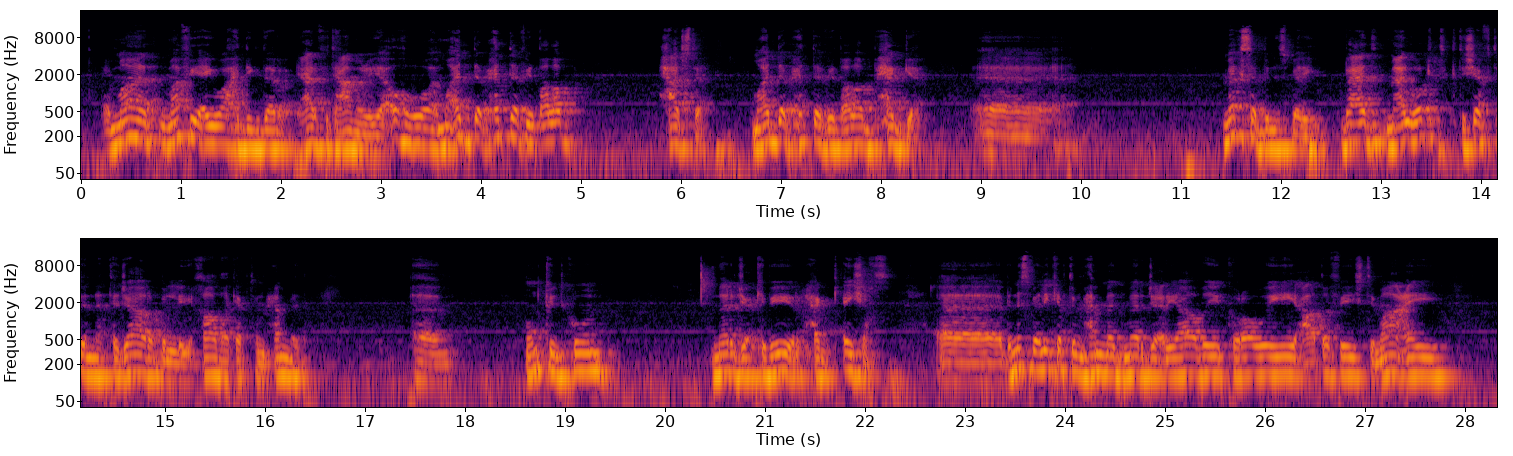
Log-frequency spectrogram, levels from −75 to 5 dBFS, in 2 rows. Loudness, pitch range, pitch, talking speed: -21 LUFS, 110-140 Hz, 130 Hz, 110 wpm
